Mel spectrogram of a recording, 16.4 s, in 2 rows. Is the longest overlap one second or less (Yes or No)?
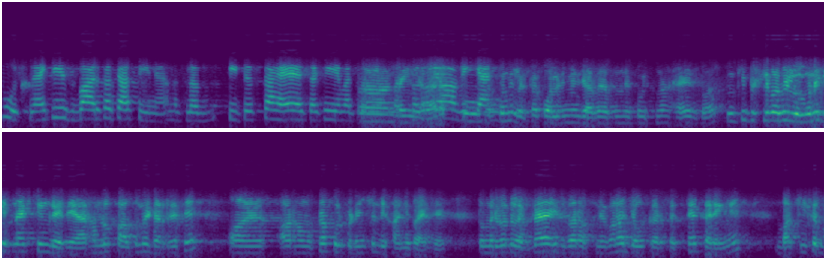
No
